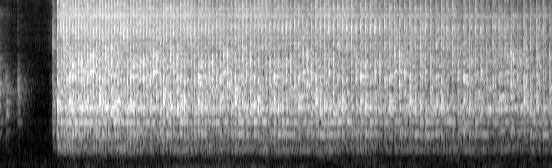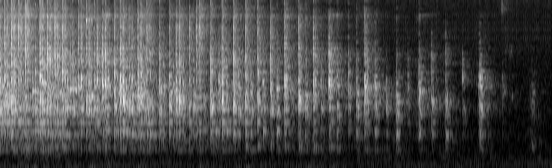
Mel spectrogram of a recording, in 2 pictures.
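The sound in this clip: A prize wheel spun to pick the next manga review gives a sudden, dense whirring clatter that slowly weakens and thins into sparser ticks before stopping, alone without talk.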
